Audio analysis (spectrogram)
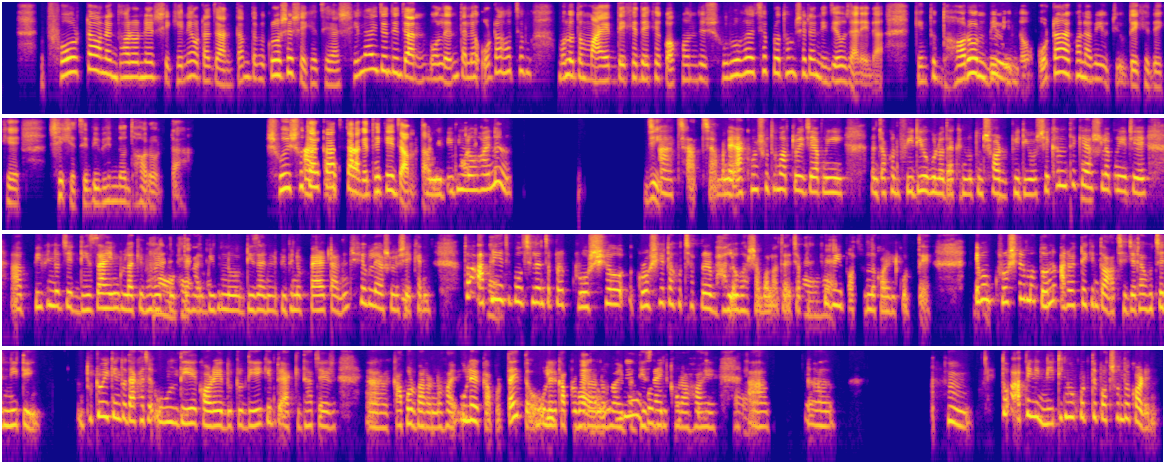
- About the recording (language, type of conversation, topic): Bengali, podcast, শর্ট ভিডিও কি আপনার আগ্রহ বাড়িয়েছে?
- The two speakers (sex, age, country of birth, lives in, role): female, 35-39, Bangladesh, Germany, host; female, 55-59, Bangladesh, Bangladesh, guest
- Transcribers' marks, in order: other background noise; tapping; other noise; unintelligible speech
